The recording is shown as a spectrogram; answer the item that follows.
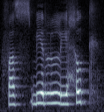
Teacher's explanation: jadi tipis tipis itu lidahnya datar aja enggak usah ngangkat fasbirliuk kafnya punya sifat syiddah suaranya tertahan dulu baru keluar anginnya Hames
